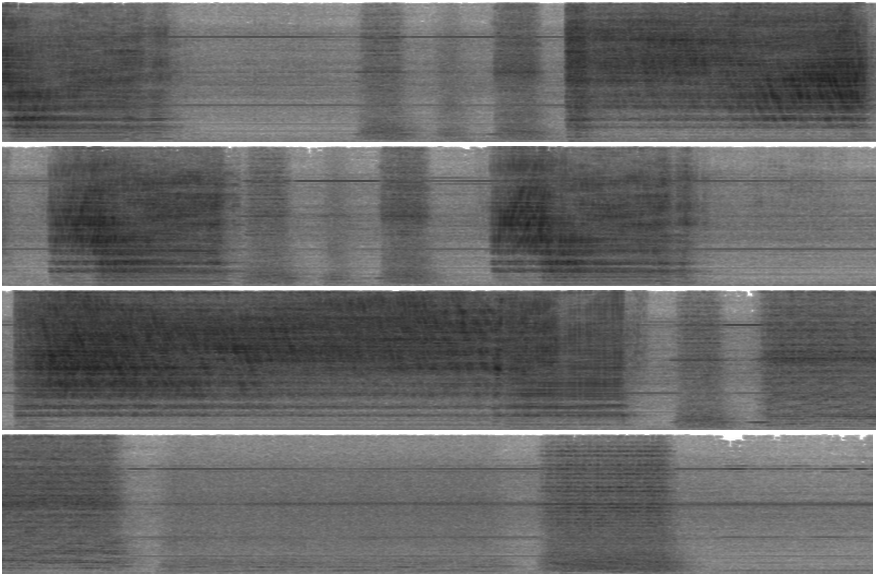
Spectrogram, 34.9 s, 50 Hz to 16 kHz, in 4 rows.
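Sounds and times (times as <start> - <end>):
high-pitched wood cutting noise: 17.6 - 33.2.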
